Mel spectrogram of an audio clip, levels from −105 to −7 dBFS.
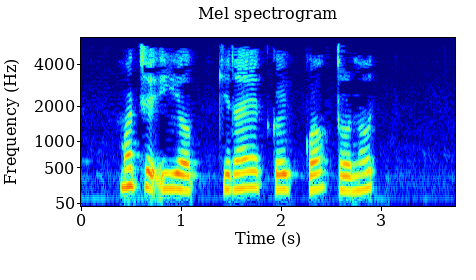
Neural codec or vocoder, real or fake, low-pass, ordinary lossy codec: codec, 16 kHz in and 24 kHz out, 1 kbps, XY-Tokenizer; fake; 5.4 kHz; MP3, 24 kbps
